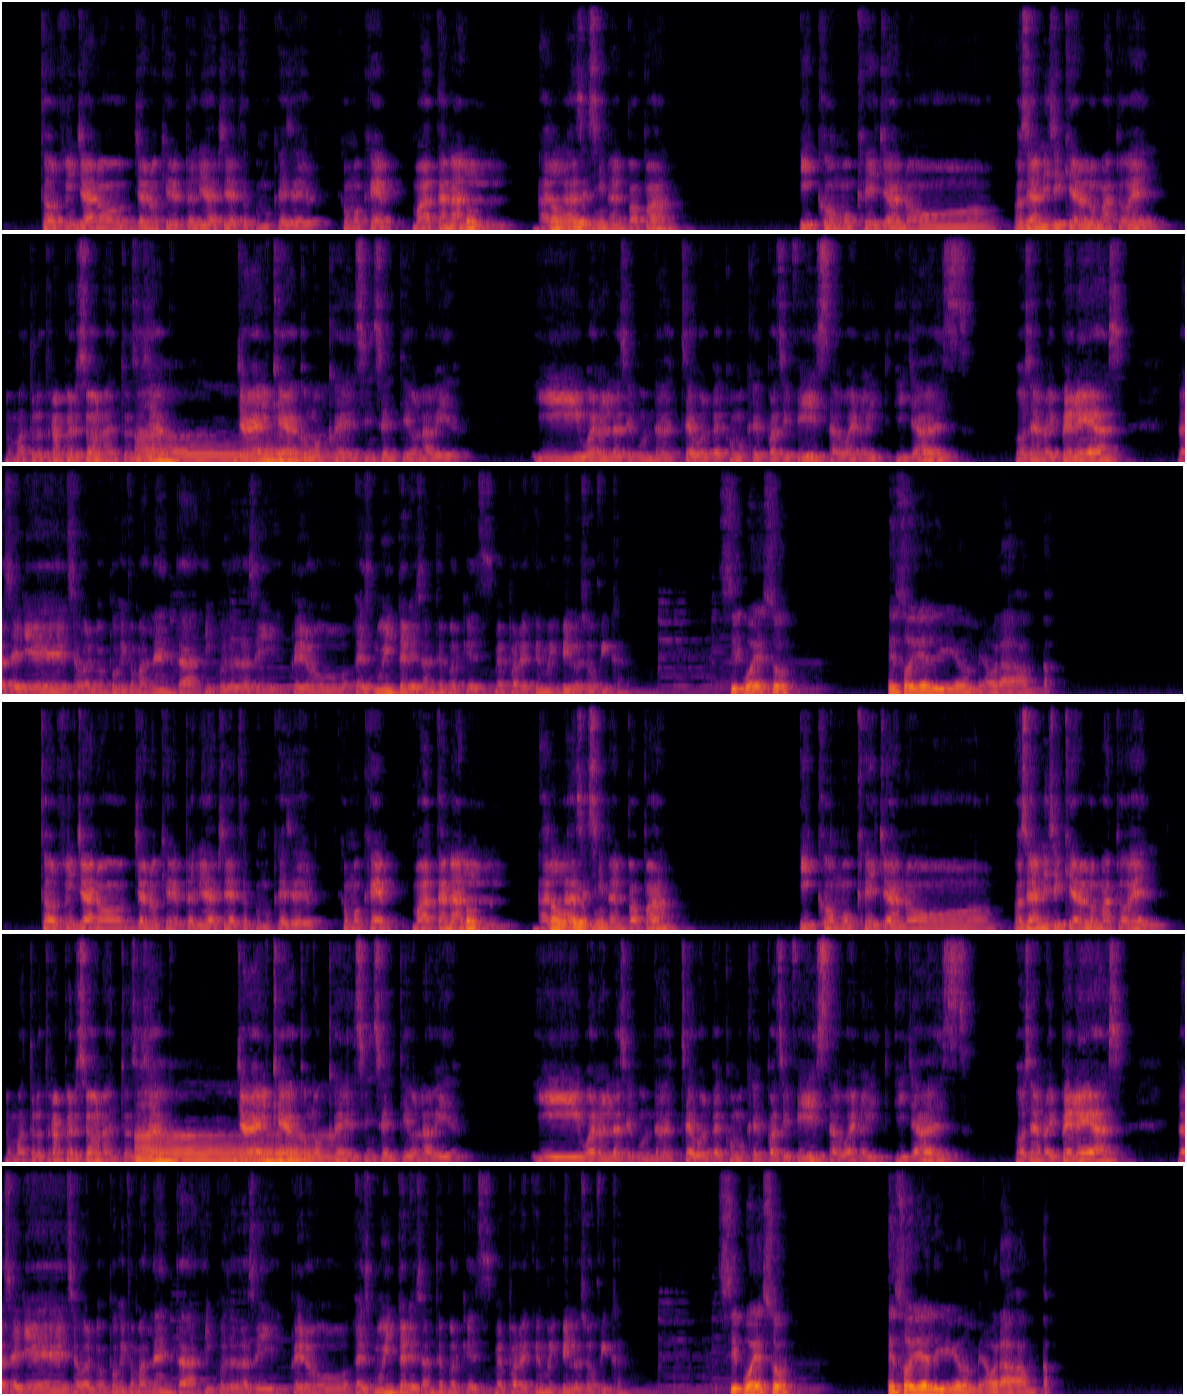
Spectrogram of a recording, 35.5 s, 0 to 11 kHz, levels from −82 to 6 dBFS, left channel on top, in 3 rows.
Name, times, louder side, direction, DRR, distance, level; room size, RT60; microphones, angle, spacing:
voice 1, 0.4-5.0 5.4-6.7 8.0-13.5 14.1-16.4 17.1-21.4 22.0-23.0 23.6-29.9, right 1 dB, 15° right, -3 dB, 1.4 m, -33 dB
voice 2, 5.5-6.1 13.2-15.3 30.8-31.5 32.5-34.1, right 3 dB, 40° right, 7 dB, 0.3 m, -26 dB
sound 1, 24.3-31.8, equal, 15° left, 1.6 m, -50 dB
7.0 x 5.4 x 2.8 m, 0.43 s
head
